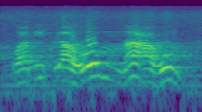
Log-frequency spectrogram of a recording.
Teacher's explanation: مثلها وبين الميم التي بعدها، فلا يجوز حينئذ الإدغام لوجود فاصل. فالميم عندما قرأها هنا بالتسكين يتعين إدغامها بغنة في الميم التي تليها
